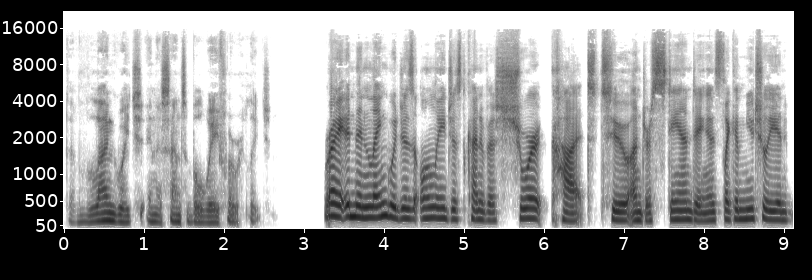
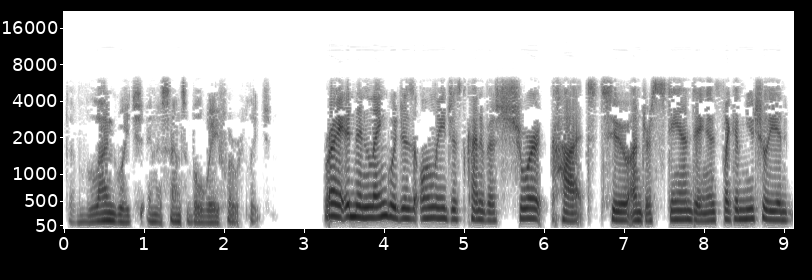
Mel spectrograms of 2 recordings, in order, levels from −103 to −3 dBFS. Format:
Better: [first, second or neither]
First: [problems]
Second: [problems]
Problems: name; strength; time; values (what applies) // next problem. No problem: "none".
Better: first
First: none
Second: garbled, watery; badly; nothing above 5.5 kHz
